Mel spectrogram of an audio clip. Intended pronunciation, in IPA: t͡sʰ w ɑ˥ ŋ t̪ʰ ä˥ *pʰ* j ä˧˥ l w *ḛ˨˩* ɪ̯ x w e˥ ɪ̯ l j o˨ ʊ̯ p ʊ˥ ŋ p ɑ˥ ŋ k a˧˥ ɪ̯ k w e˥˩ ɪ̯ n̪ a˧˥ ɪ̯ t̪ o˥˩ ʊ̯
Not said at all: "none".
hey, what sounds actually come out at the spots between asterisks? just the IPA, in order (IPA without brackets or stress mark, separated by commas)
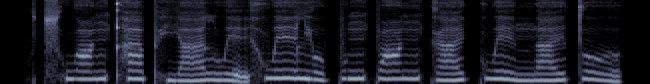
pʰ, ḛ˨˩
